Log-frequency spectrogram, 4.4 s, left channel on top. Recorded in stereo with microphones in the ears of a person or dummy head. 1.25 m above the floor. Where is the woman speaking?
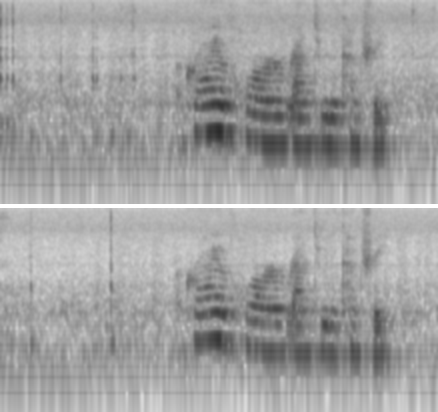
5° left (ahead or behind), 2 m; by 3.9 s 20° right (ahead or behind), 0.6 m.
